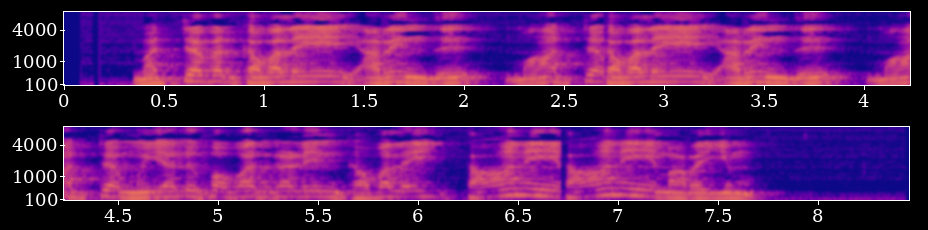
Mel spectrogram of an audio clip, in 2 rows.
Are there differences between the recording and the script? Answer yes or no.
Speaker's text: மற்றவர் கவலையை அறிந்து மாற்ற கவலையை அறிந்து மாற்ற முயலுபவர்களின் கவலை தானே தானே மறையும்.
no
